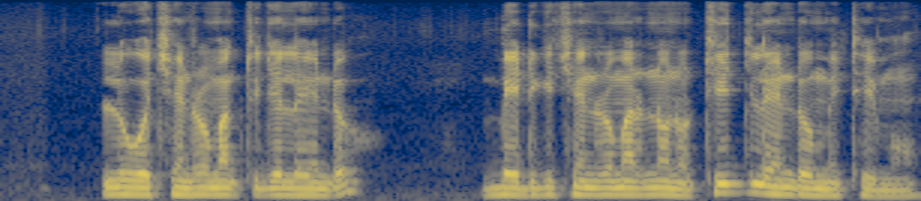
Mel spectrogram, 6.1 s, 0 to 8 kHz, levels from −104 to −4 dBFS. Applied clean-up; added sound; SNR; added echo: none; none; none; none.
